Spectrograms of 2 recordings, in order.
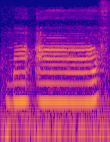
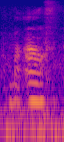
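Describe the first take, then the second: First: The vowel is stretched out and held long. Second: The vowel is short and quickly said. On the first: It is a sincere, regretful or dramatic apology. "ucapan penuh penyesalan" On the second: It is an ordinary apology. "ucapan biasa"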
